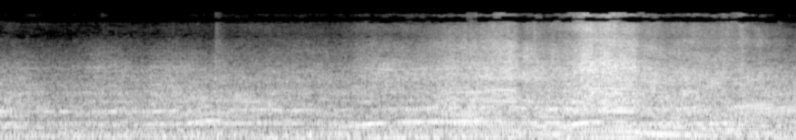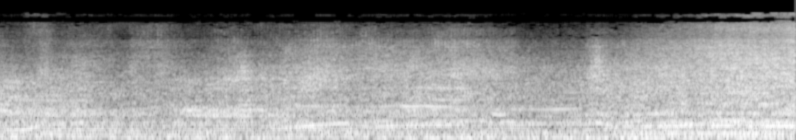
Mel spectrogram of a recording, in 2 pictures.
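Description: Race vehicle engines at an off-road race, several revving up and down over one another, with a louder rush about three seconds in as one passes close.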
